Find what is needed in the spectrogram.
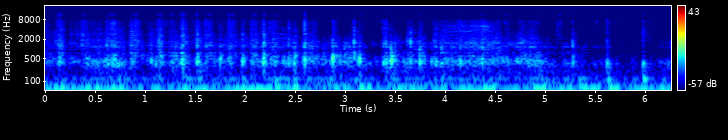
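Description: Faint, soft scratchy swishing of a cashmere-knot shaving brush working shaving-soap lather over the face, in many short strokes.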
